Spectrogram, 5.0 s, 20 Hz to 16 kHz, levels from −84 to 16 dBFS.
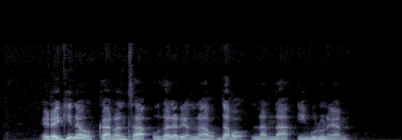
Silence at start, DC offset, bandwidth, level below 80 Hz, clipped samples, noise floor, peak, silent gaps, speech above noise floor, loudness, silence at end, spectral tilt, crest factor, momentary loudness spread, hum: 0.5 s; under 0.1%; 10.5 kHz; -54 dBFS; under 0.1%; -70 dBFS; -4 dBFS; none; 50 dB; -21 LUFS; 0.7 s; -8.5 dB/octave; 18 dB; 9 LU; none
